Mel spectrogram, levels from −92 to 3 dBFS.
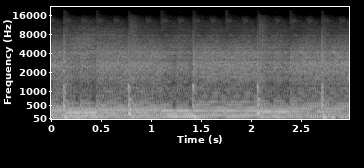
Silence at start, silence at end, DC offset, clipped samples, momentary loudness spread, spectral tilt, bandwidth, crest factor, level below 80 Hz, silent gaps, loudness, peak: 0 s; 0 s; under 0.1%; under 0.1%; 2 LU; -5 dB/octave; 16 kHz; 16 dB; -38 dBFS; none; -25 LUFS; -10 dBFS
